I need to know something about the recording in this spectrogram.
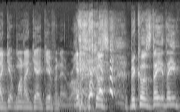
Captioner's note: laughing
